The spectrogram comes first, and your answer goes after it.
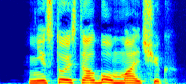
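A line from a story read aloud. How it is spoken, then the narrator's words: Sharp bark. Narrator (Russian): рявкнула она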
